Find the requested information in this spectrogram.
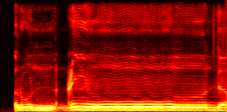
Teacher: Run indallahi, nun sukun bertemu dal, ikfa hakiki. Kita samarkan bunyi nun sukun dan mendengung selama 3 harokat.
